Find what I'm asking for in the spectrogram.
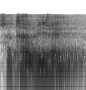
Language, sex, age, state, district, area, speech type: Manipuri, male, 45-60, Manipur, Bishnupur, rural, spontaneous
